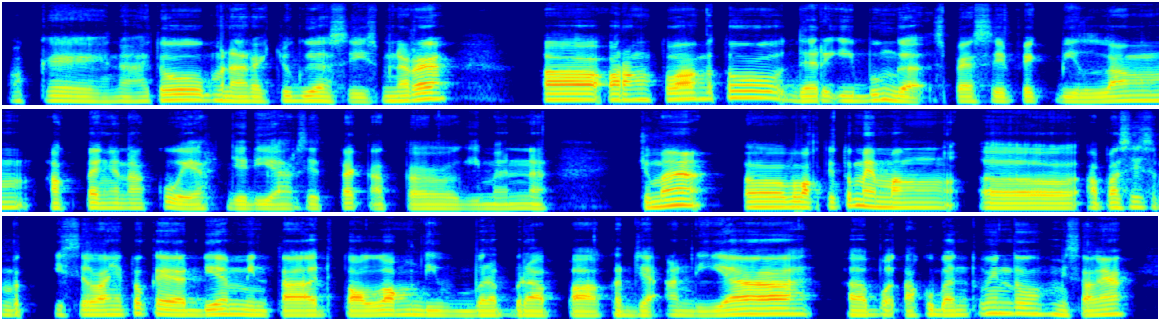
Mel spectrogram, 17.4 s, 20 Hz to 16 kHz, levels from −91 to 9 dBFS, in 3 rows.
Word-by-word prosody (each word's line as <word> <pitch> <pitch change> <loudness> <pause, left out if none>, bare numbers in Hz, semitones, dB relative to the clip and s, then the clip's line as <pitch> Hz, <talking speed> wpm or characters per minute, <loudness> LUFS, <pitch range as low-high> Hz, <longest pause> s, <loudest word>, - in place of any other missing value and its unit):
Oke, 125 -3 -6
nah 120 0 -8
itu 150 +2 +1
menarik 120 -5 -2
juga 130 0 -2
sih. 110 -1 -8
Sebenarnya, 145 - +4 0.5
eee, 160 0 +8
orang 160 0 +3
tuang 90 +1 +3
tuh 210 -1 +1
dari 130 0 -3
Ibu 130 +3 -6
enggak - - +1
spesifik 120 0 -5
bilang 125 +5 -4
ak 130 0 -3
pengen 130 -1 -2
aku 125 -2 -3
yah, 110 - -2
jadi 110 -1 -5
arsitek, 115 +5 -6
atau 110 -1 -6
gimana 105 +2 -8 0.5
cuma, 175 +7 +5 0.2
eee, 150 0 +5
waktu 145 -1 +1
itu - - -2
memang, 140 -4 +1
eee, 125 -1 0
apa 140 - -3
sih 145 +1 -7
sempet 130 -4 -9
istilahnya 130 0 -1
itu, 160 +4 -5
kayak 135 -4 +3
dia 145 +3 +2
minta 125 -3 +2
ditolong 125 +3 +1
di 120 - -4
beberapa 115 -1 -2
kerjaan 120 0 -5
dia, 150 +6 +7 0.2
eee, 120 -1 -1
buat 135 - -5
aku 115 -1 -4
bantuin 155 +7 -3
tuh. 155 -2 -2
Misalnya, 140 +2 0
130 Hz, 170 wpm, -23 LUFS, 120-145 Hz, 0.5 s, eee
